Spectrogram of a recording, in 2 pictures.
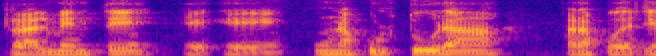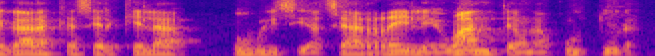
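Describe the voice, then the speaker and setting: His mid-range voice stays steady at a moderate pace as this Colombian advertising executive, a guest speaker in an online talk, takes audience questions. He explains patiently with a Colombian accent and regularly checks that listeners are keeping up.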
